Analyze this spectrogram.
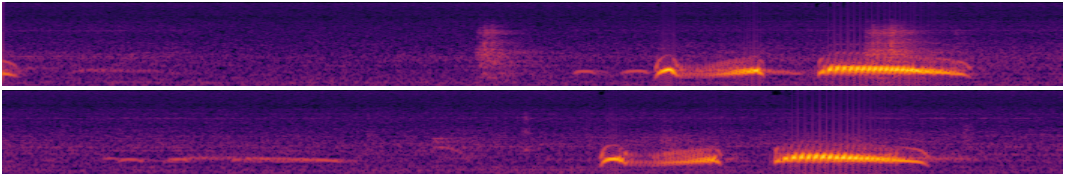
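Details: Decoy-style calling of a spotted dove in the 'thổ pha thúc' manner for attracting wild birds: two phrases of clipped rising notes ending in a long, deep, arched coo, separated by quiet murmuring and a click.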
